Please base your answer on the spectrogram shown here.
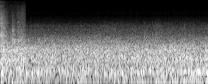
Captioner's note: wind blowing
